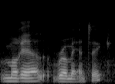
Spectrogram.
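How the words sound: Montreal is pronounced the French way.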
